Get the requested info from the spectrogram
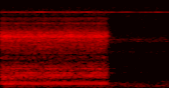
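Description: Near silence: faint room tone that cuts off abruptly to dead silence partway through.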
